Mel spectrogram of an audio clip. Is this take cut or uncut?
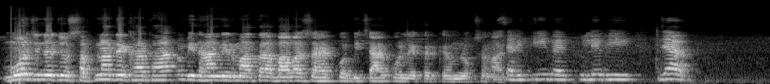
cut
